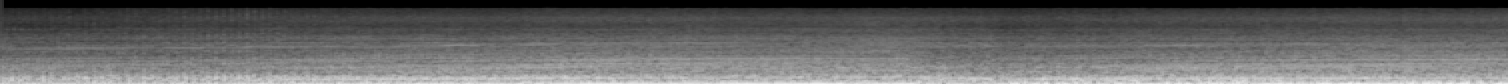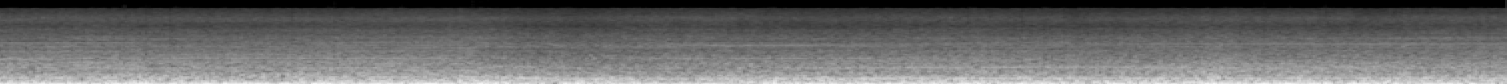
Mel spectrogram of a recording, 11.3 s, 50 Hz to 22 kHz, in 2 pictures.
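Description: Kawasaki Ninja 250FI's parallel-twin engine pulling under acceleration. Its tone climbs slowly and drops back twice, about four seconds apart, as the rider shifts up. Heavy wind rumble on the microphone runs underneath.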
